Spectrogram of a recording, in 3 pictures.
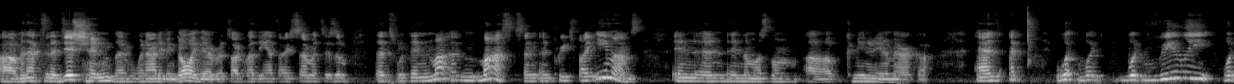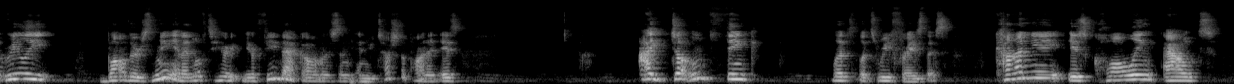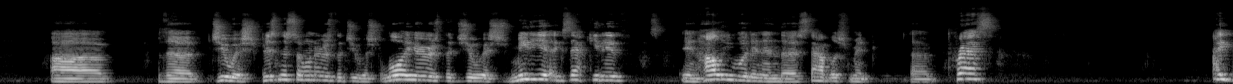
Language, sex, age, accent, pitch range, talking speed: English, male, 30-49, American, 160-235 Hz, 150 wpm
